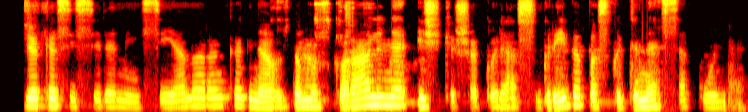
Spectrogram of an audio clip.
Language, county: Lithuanian, Kaunas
